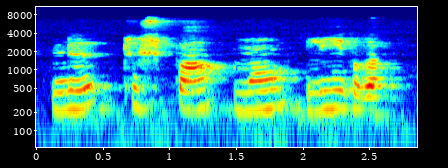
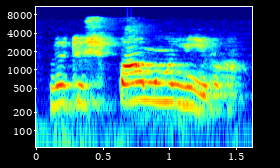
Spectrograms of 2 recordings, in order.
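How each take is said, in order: First: "Ne touche pas mon livre" read slowly and evenly. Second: "Ne touche pas mon livre" said firmly, a touch higher; a sharp order to a child; stern don't-touch; firm command. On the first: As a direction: spell it out slowly for the class. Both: Shown as a demonstration. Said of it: "Regardez bien le verbe".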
